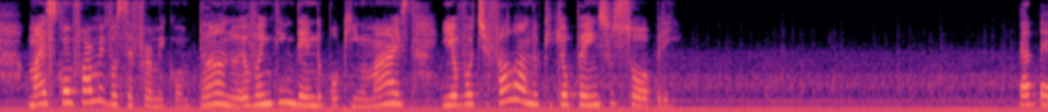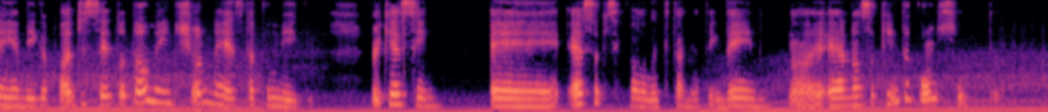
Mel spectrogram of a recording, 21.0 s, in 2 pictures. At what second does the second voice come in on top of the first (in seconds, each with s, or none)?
none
